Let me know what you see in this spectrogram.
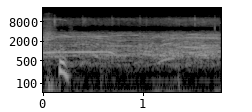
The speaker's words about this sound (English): the crowd yells, We love you, I think.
